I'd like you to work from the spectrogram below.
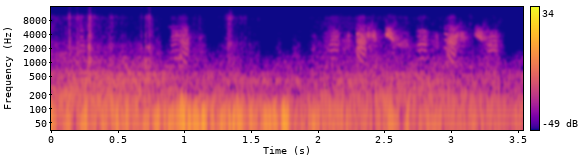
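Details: Newborn finch chicks giving faint, high, harmonic-rich chirps in short scratchy bursts, most bunched near the end, over a steady low hum.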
